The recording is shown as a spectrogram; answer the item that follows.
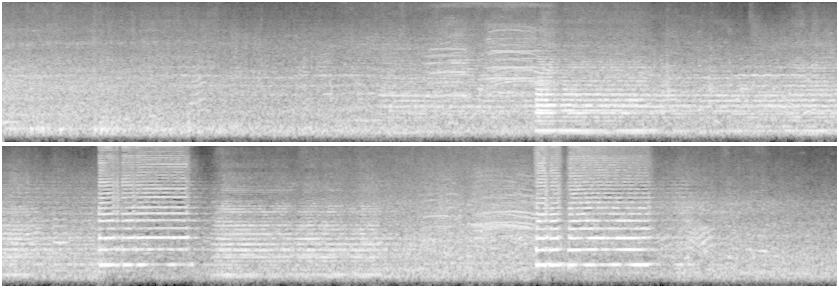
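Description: Horns of passing lorries sounding several times over the steady run of their engines: a long, lower horn note from about five to nine seconds in, repeated a little later, and two louder, brighter air-horn blasts at about nine and fourteen seconds in.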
